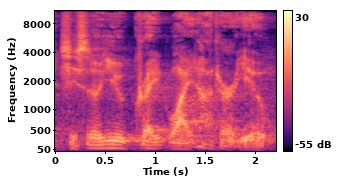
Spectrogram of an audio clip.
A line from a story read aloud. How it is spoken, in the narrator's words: Jean whispers to me, she says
